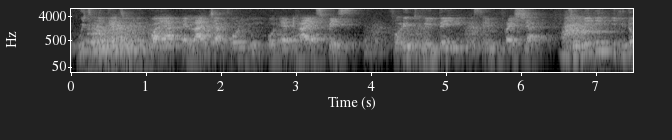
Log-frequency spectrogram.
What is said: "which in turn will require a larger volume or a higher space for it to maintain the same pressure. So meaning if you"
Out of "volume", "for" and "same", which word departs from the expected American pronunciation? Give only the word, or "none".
none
